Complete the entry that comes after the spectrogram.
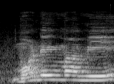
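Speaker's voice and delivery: put-on Indian accent. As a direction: greet mum in an Indian accent. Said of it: "So if you're Indian, you're going".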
